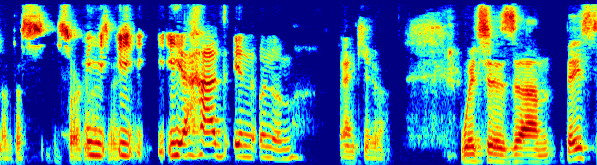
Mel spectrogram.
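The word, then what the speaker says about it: Yahad-In Unum: Rebecca, help me with the pronunciation of this organization. Yahad in Unum.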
